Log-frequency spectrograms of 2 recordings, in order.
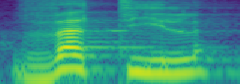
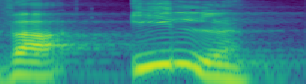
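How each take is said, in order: First: A t sound links the two words. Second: The two words meet with no consonant between. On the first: The speaker calls it right. "mucho mejor cuando se pronuncia de esa manera" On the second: The speaker calls it wrong. "no está muy agradable escuchar va il"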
